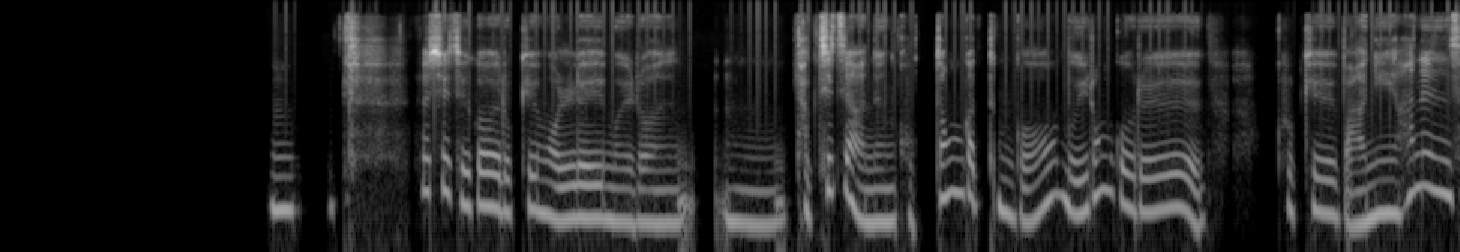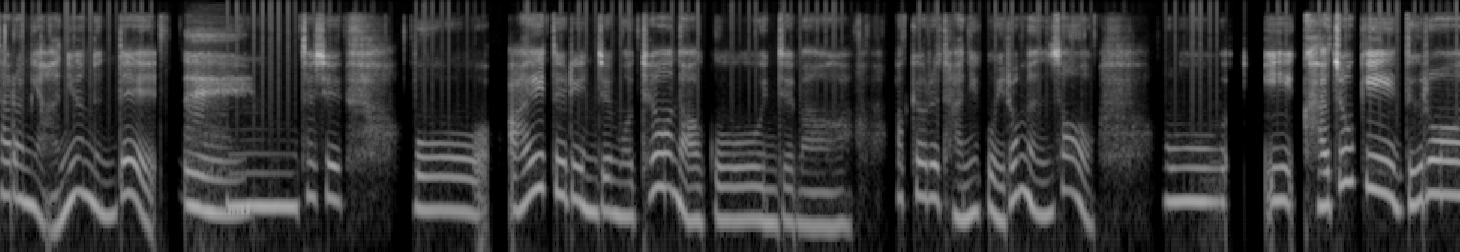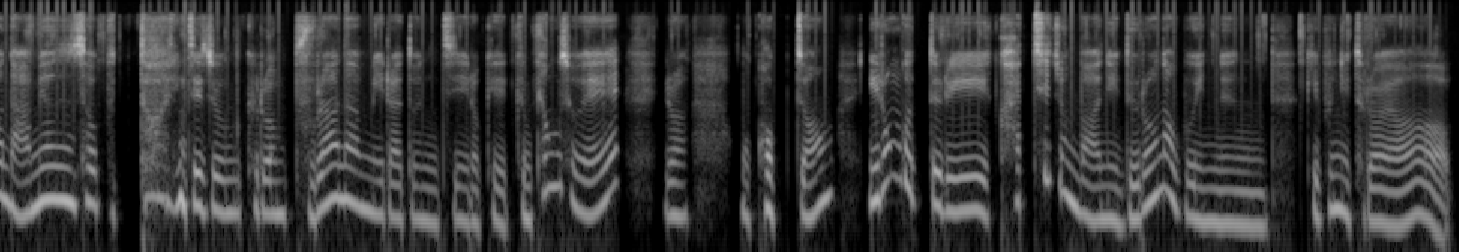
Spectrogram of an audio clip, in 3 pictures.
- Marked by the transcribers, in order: distorted speech; other background noise; laughing while speaking: "늘어나면서부터"
- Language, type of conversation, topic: Korean, advice, 실생활에서 불안을 어떻게 받아들이고 함께 살아갈 수 있을까요?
